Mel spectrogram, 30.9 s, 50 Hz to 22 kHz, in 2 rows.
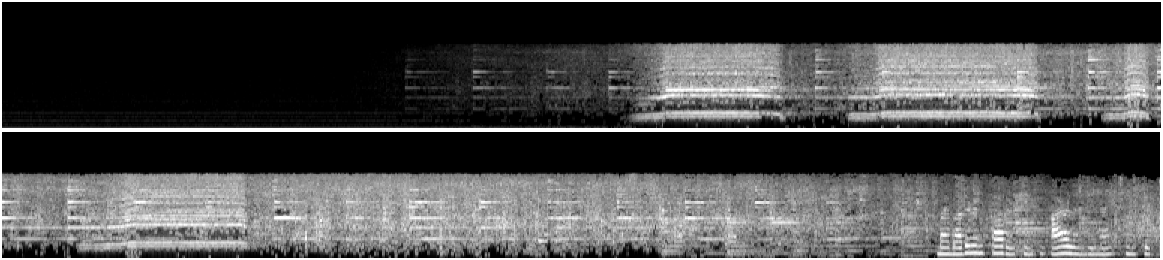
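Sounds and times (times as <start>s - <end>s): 
hissing steam rushing: 5.4s - 30.8s
steam train whistle in long loud layered blasts: 8.1s - 20.3s
speech: 28.1s - 30.8s.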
